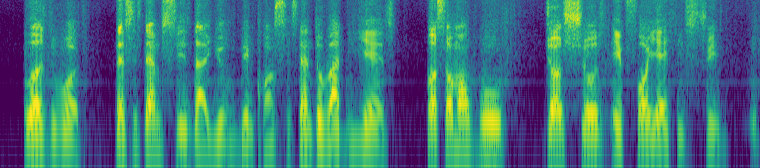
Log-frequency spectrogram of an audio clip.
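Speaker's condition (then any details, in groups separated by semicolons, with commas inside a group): No condition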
